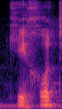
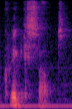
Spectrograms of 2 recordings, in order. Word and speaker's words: Quixote: Mana which refers to Don kot which is what he calls himself which is correct Spanish pronunciation we know him perhaps more as Don quiot and adjective ktic here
